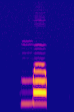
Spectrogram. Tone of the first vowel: high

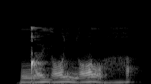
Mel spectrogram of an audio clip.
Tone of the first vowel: rising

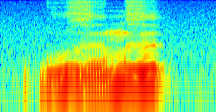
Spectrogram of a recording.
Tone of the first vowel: rising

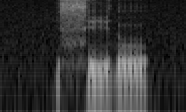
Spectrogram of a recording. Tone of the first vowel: low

